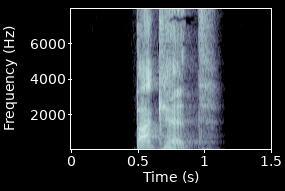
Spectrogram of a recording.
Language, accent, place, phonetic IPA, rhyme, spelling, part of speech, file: German, Germany, Berlin, [ˈbakət], -akət, backet, verb, De-backet.ogg
- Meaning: second-person plural subjunctive I of backen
